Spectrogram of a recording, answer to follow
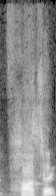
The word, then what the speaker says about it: Haack: HAACK is. Like a W. It's not hack is back.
